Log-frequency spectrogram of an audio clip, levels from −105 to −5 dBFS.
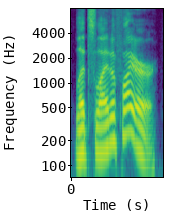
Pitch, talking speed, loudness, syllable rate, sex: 160 Hz, 205 wpm, -14 LUFS, 4.0 syllables/s, male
